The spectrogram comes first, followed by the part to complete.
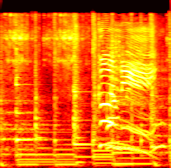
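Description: Children's cartoon song music with a bouncy bass line and rattle-like percussion; a voice with gliding pitch comes in during the second half.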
